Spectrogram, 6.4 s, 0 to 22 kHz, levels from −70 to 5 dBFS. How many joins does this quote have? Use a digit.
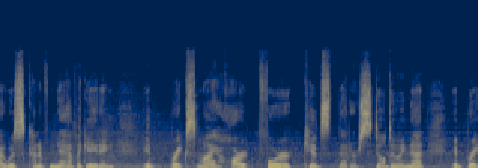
0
